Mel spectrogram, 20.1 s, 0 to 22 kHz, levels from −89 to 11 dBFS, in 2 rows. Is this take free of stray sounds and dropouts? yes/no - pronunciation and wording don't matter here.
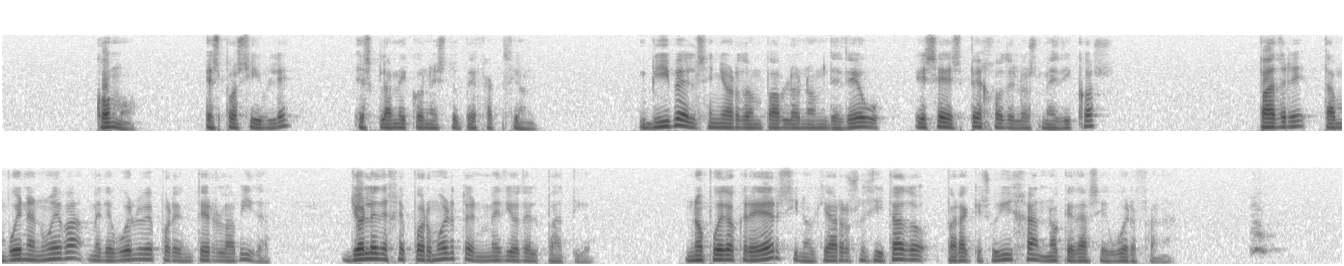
no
